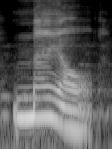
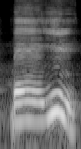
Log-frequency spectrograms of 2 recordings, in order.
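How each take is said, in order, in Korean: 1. 모음이 길게 미끄러지는 하나의 소리예요. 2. 모음이 두 음절로 나뉘어요. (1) "장모음을 정확히 해주셔야 돼요" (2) "얘는 매일 이렇게 하면 안 되고요 ... 매일 하면 A 발음이 안 나잖아요"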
